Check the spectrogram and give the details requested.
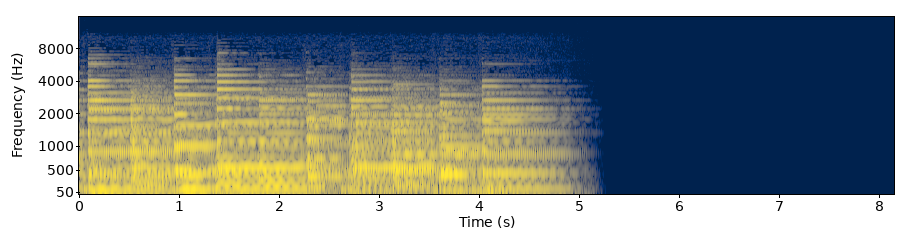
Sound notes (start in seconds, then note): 5.2 silence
